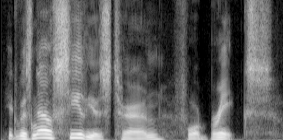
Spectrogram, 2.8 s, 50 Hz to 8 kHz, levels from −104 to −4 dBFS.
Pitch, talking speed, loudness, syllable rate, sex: 130 Hz, 150 wpm, -17 LUFS, 3.1 syllables/s, male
